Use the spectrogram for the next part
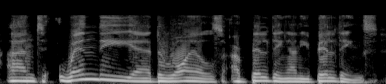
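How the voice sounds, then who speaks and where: A man's voice: fairly high pitch, unhurried, dark tone, no echo. A man from Ireland who is a guest on a radio talk show, explaining and telling stories in a casual chat. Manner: storytelling, explanatory.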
